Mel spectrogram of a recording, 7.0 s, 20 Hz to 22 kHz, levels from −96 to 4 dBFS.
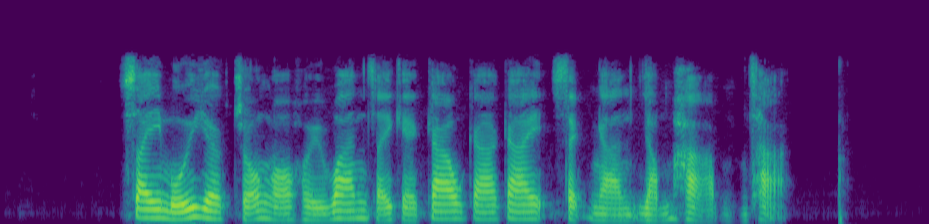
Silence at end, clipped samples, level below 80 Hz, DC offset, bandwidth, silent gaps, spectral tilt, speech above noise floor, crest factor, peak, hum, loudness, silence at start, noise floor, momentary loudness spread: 1.1 s; under 0.1%; -60 dBFS; under 0.1%; 8.2 kHz; none; -5.5 dB/octave; 70 dB; 18 dB; -2 dBFS; none; -19 LUFS; 0.95 s; -88 dBFS; 11 LU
